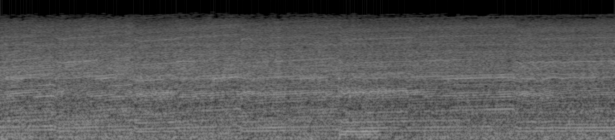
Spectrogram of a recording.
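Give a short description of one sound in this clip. A racing car engine screams at high revs, its pitch rising and dropping sharply with each gear change.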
